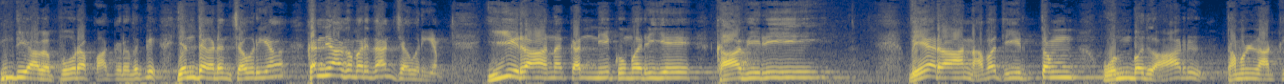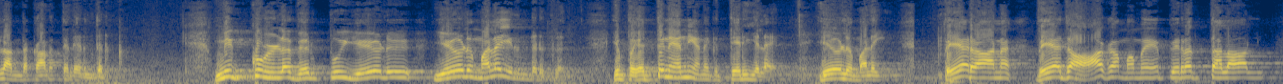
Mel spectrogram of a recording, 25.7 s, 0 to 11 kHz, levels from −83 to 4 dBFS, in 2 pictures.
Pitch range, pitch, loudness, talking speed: 155-190 Hz, 175 Hz, -11 LUFS, 70 wpm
